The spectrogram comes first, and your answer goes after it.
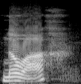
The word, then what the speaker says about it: Noach: ve so and here notice that the accent mark on both of these no ox is in on above the first letter so I know that it is the accent is on the first syllable no off so Noah and this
